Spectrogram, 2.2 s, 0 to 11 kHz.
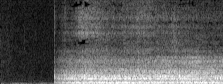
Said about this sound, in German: Hubschrauber. Sehr gut. Das ist der C12 Christophorus. Nein, das war der Black Hawk. Ja, Black Hawk.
